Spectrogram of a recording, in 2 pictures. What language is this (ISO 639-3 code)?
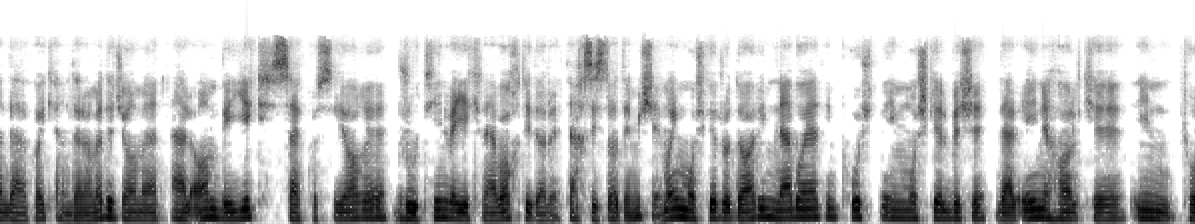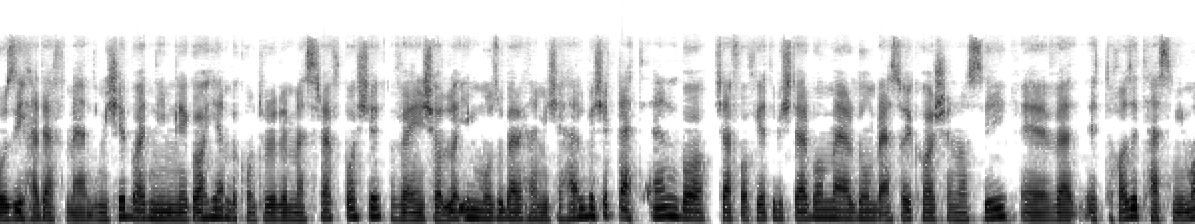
fas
